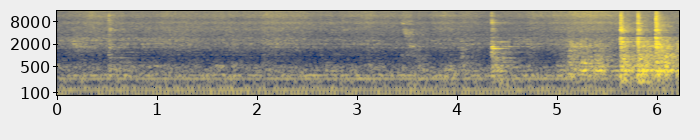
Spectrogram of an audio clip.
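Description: Tomatoes and onions sizzle steadily in butter in a pan, a close, even frying hiss with a few light clicks of a utensil near the end.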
